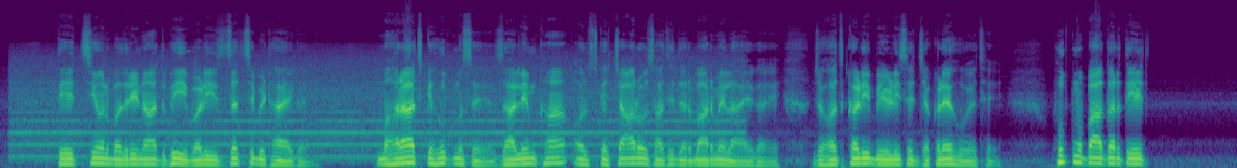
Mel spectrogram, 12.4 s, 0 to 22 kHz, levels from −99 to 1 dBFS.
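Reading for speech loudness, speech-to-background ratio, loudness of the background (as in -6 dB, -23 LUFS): -22.5 LUFS, 19.5 dB, -42.0 LUFS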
